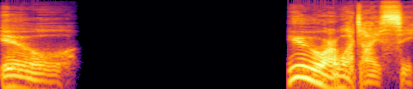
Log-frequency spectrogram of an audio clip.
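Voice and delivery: swooping, undead zombie voice like a corpse. A voice speaks out of a body whose jaw falls off, voice from a corpse's head. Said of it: "a voice starts coming out of his head".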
